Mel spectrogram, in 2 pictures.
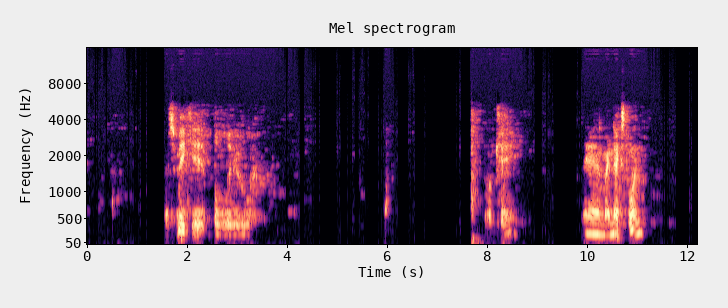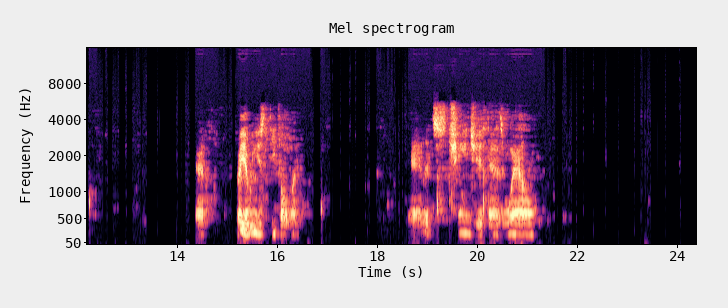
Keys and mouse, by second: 7.9-10.1 middle drag, 10.1-12.0 drag, 12.3-14.2 drag, 15.7-17.5 drag, 21.9-24.3 drag.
